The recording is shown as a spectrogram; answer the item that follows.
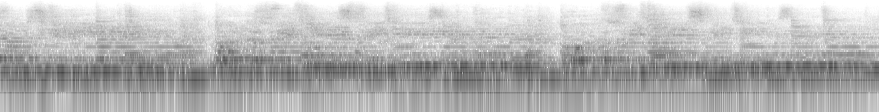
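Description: A group of voices singing together, accompanied by several acoustic guitars strumming chords.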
